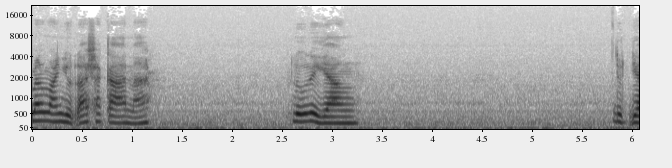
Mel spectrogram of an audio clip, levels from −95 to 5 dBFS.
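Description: At 2.06 to 2.08 s and again at 4.58 to 4.60 s, the speech jumps with a brief stutter caused by overlapping chunks. The audio was handled in blocks 2.5 s long, and each new block began 20 ms before the previous one finished, so that sliver of sound plays twice at the join. On a waveform, a short stretch repeats with a small discontinuity at its edges. A spectrogram shows a thin vertical seam with duplicated detail beside it.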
